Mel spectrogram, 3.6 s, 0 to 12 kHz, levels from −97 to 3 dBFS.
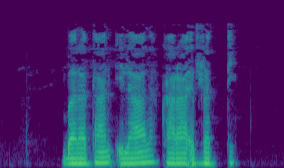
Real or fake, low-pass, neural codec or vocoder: real; 7.2 kHz; none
